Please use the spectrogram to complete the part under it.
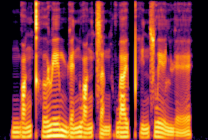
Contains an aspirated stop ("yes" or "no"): yes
